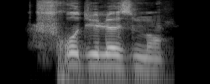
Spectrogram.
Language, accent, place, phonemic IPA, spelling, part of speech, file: French, France, Lyon, /fʁo.dy.løz.mɑ̃/, frauduleusement, adverb, LL-Q150 (fra)-frauduleusement.wav
- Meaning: fraudulently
